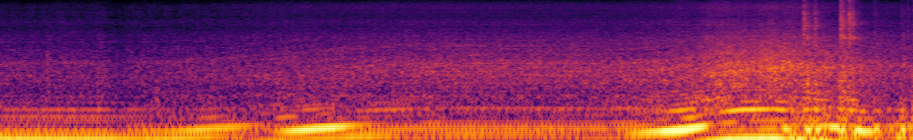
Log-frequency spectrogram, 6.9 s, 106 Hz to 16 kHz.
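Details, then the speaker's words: 2005 Mini Cooper S after alternator replacement, started for charging test; smooth clean revs rising and falling twice, no knocks, rattles or whine, charging at about 14 V, engine healthy. "All right, let's do this. Sounds good up front. That's charging."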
